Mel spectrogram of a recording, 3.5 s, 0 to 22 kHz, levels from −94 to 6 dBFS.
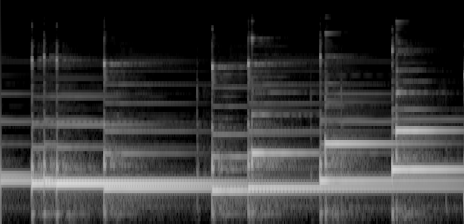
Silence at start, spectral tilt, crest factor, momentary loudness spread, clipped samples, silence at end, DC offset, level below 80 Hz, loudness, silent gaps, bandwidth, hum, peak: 0 s; -1.5 dB/octave; 12 dB; 7 LU; under 0.1%; 0 s; under 0.1%; -74 dBFS; -19 LUFS; none; 11.5 kHz; none; -6 dBFS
